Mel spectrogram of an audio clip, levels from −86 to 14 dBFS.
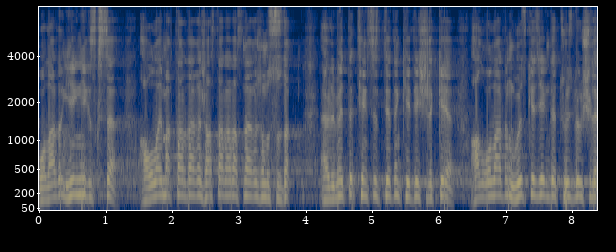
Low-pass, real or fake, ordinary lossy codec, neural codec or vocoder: none; real; none; none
